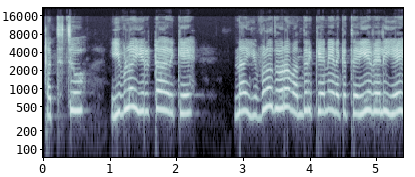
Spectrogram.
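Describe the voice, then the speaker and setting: A woman voicing a gentle, kind young female bird who speaks in a pleading, worried way. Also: extremely high pitch, steady tone, normal speed, lo-fi sound.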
